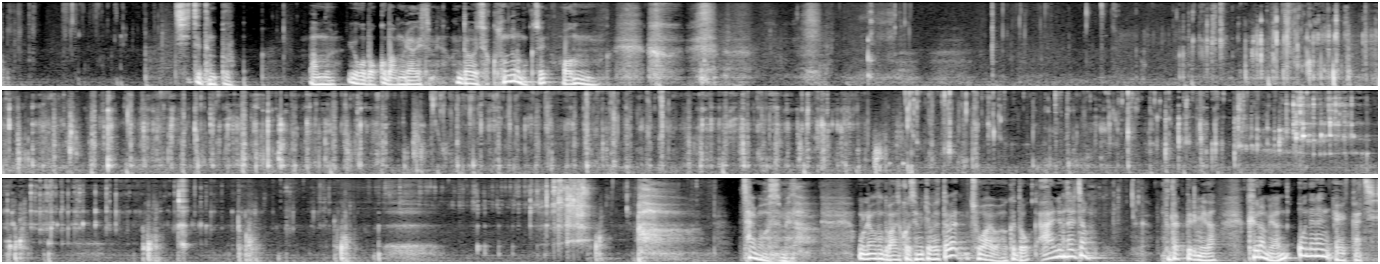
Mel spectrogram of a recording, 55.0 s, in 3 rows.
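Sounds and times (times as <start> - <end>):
wet chewing and mouth sounds: 0.0 - 2.2, 13.2 - 46.3, 50.3 - 52.8
swallowing: 26.8 - 46.2.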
